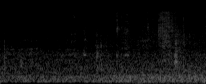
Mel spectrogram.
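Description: Paper instruction sheet rustling as it is handled and laid down on a desk, soft and faint, with a few brief rustles in the second half.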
